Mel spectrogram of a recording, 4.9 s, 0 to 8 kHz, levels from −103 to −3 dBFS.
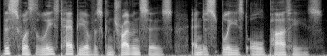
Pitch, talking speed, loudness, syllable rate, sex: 95 Hz, 145 wpm, -20 LUFS, 4.1 syllables/s, male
